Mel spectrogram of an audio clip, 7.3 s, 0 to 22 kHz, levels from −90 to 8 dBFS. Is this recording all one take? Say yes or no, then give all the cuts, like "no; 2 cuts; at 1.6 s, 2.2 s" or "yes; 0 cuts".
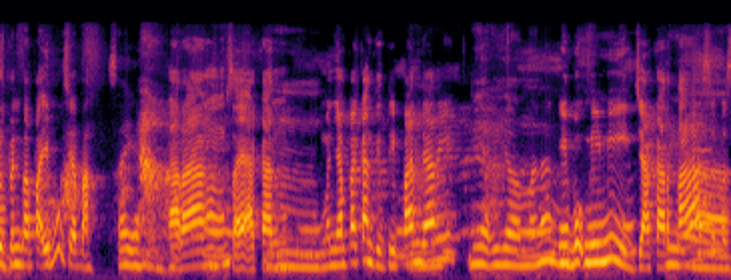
no; 1 cut; at 1.6 s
